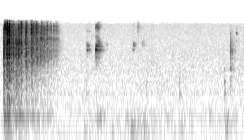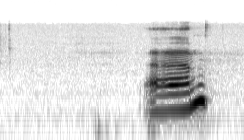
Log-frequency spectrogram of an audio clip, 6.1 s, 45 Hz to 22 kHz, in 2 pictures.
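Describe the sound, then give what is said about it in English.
A quick, bright clatter of dice tumbling across a hard table, followed by a few faint scattered clicks as they settle, then a person begins speaking. “Hot dice. 12. Hot dice.”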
